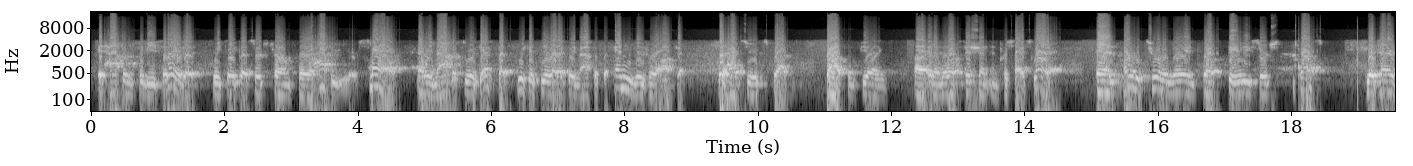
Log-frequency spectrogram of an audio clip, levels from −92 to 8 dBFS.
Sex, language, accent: male, English, American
